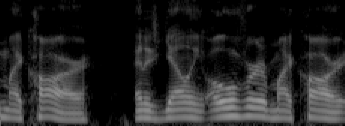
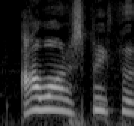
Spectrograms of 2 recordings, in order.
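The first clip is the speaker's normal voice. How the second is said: mock scream, higher and louder; 11 semitones higher, 6 dB louder than usual. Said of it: "He's screaming and stuff".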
